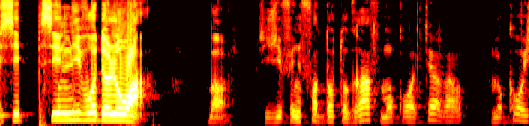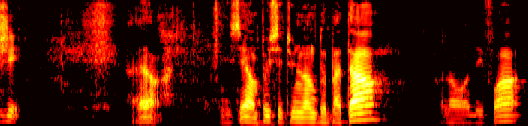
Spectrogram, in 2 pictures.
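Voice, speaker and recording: A man with a slightly high voice reads and explains scripture in an informal teaching style. He keeps asking whether his listeners follow him, and he jumps from loud emphatic bursts to quiet asides. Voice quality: keeps checking in with "ok?" and "voilà", swings between loud bursts and low mutters. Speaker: self-styled Bible teacher. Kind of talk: informal Bible reading with commentary.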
